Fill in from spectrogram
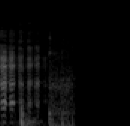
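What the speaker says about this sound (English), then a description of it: "look at that sheep" A sheep in Minecraft gives one short, close bleat, clear and alone, that cuts off sharply.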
